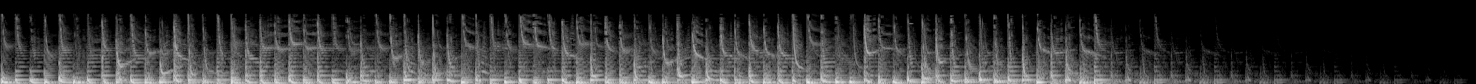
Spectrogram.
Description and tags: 130 BPM arpeggiated loop - G#2 - variation 3
This is a 130 BPM 6 bar at 4/4 loop from my Q Rack hardware synth. It is part of the "Q multi 005: 130 BPM arpeggiated loop" sample pack. The sound is on the key in the name of the file. I created several variations (1 till 6, to be found in the filename) with various settings for filter type, cutoff and resonance and I played also with the filter & amplitude envelopes.
130bpm, arpeggio, electronic, loop, multi-sample, synth, waldorf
